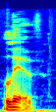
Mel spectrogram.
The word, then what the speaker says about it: live: It has a silent E at the end, but it does not change the vowel sound in this case. Live.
